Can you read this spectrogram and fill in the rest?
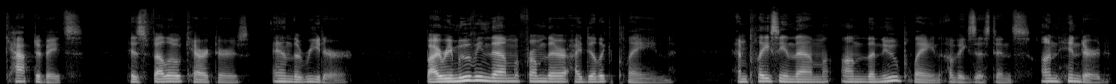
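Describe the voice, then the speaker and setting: A man reads a scripted essay in a formal, oratorical style. He phrases deliberately and pauses between clauses. The recording is dry and close, with no room sound. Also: mid-range voice, a bit bright, no echo. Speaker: podcast host.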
